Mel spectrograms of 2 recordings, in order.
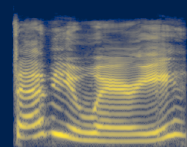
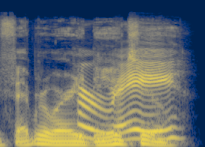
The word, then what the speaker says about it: February: we are here it's February wow happy February by the way I always pronounce the r in February and people tell me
